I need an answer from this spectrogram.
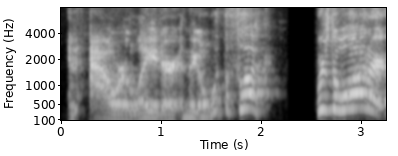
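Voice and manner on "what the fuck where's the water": high mock yell of disbelief; exasperated demand. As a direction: imitate friends demanding an answer, pitched way up. Friends demanding the water, acted.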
